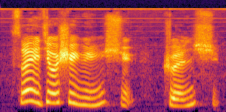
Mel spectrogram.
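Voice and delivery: ordinary talk

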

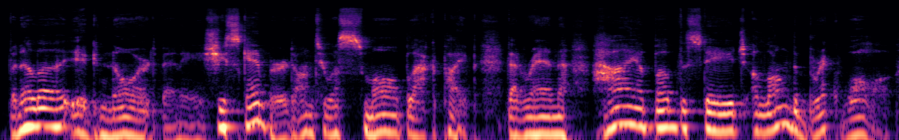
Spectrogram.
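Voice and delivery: usual speaking voice

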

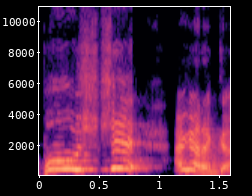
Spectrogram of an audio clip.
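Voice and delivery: very high, loud mock outburst; retold yelling. Husband yelling at the tourist's wife, mock-angry. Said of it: "just yelling at her".

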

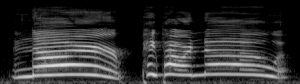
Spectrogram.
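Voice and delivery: high, loud hammed-up wail; dramatic shouted farewell protest; mock despairing cry. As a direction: cry out in pretend anguish. Mock despair as viewer leaves.

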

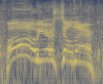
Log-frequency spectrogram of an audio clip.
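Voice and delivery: high, sudden exclamation; startled alarm. Real, not acted. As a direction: cry out at finding it still there. Monster reappears.

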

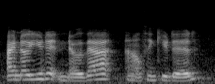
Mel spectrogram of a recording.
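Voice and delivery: ordinary talk

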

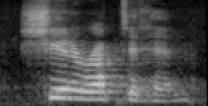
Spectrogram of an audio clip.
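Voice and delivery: ordinary delivery

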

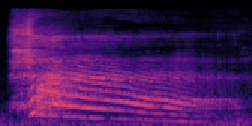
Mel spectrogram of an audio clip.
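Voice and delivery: loud forceful exhale, a big breathy ha; loud lion breath. Shown as a demonstration. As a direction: push all the air out in one loud ha. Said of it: "a lion's breath isn't screaming".

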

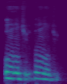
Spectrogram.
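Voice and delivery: ordinary delivery

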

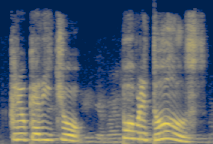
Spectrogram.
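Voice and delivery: ordinary delivery, nothing marked

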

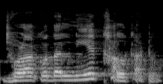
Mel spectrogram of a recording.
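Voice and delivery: ordinary delivery

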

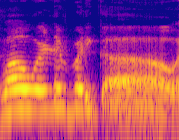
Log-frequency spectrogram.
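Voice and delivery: put-on high, loud, slurry drunk call; calling out lost and wasted; drunk yell. Drunk me at the bar calling for friends, high loud yell.

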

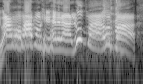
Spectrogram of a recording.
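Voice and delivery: put-on loud high drunk cheering on horse; drunk shouting. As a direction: yell like a drunk jockey. Drunk urging the general on.

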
